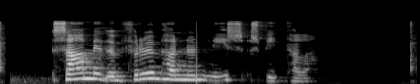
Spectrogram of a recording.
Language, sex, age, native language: Icelandic, female, 50-59, Icelandic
